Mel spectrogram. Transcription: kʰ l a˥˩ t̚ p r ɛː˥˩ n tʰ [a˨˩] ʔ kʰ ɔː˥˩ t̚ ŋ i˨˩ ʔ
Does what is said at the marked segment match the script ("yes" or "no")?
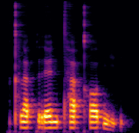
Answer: no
